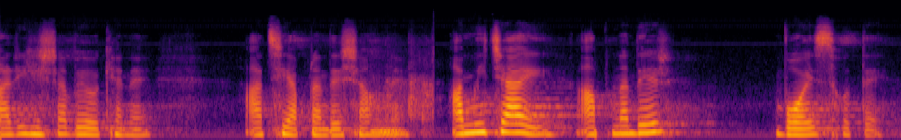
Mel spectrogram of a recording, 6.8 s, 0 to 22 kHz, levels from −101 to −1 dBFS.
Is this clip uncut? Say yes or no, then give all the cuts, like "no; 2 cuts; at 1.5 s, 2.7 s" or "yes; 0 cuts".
no; 1 cut; at 3.2 s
